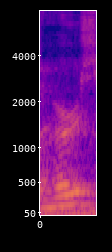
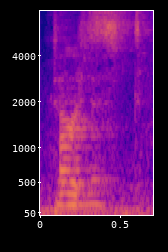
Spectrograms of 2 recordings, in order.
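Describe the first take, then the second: First: The word ends without a T sound. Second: The word ends with a clear T sound. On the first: The speaker calls it wrong. "It's not a hearse. I hate it when people say that" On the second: The speaker calls it right. "There's a T there"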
